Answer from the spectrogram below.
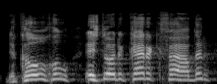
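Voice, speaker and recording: Storybook young man, joyful and triumphant, put on by a male reader; slow, bright delivery. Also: high voice, sing-song, exaggerated voice. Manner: cheerful, triumphant. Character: happy young man in love.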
